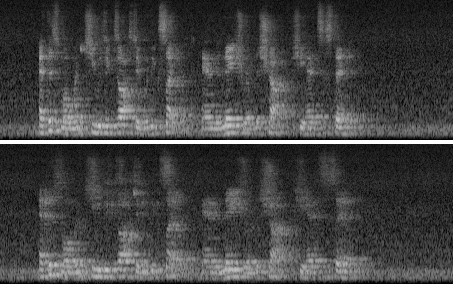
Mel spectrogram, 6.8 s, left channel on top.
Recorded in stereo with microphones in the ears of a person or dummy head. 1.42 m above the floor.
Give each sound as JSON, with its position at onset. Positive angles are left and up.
{"t": 0.6, "sound": "a man speaking", "side_deg": 65, "distance_m": 1.9}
